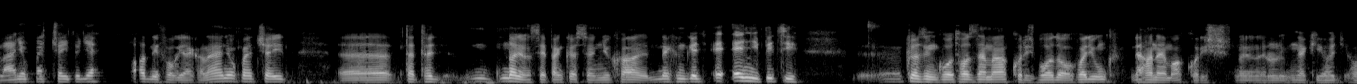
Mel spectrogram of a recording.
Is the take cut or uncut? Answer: cut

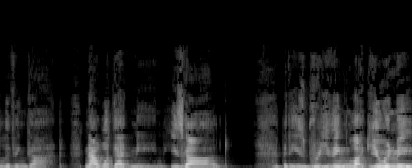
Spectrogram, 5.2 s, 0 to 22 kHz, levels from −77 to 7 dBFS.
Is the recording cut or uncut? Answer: cut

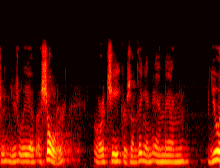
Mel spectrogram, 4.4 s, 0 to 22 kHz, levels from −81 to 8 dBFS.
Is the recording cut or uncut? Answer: uncut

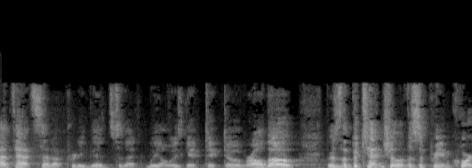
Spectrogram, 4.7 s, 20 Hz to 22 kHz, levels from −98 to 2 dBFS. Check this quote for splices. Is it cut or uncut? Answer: uncut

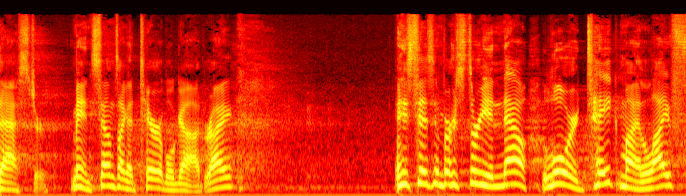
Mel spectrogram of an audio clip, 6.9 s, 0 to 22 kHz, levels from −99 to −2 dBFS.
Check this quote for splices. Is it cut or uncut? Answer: uncut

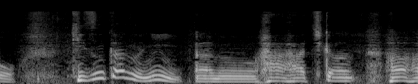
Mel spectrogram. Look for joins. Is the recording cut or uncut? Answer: cut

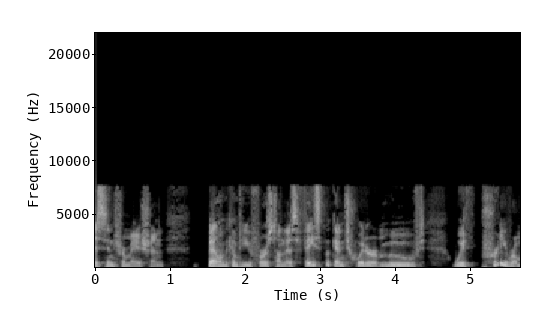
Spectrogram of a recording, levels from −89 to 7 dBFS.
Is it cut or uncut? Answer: uncut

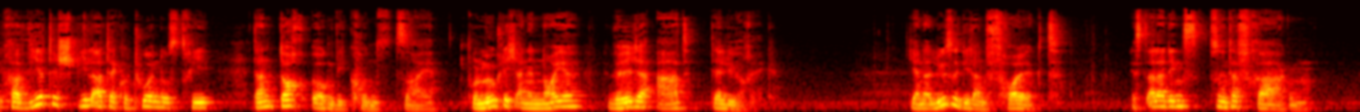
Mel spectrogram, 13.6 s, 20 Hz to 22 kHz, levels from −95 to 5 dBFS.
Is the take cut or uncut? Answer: cut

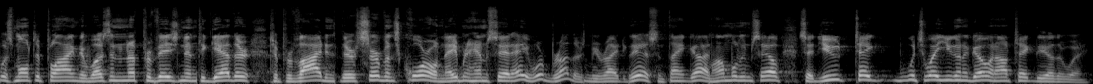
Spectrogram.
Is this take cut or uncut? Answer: cut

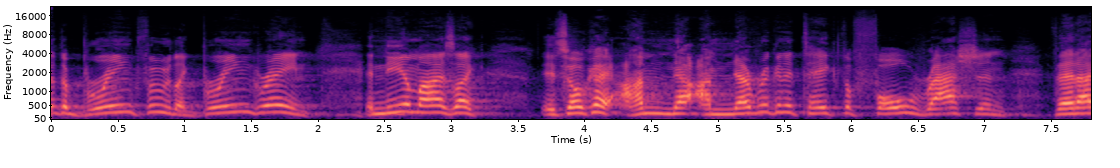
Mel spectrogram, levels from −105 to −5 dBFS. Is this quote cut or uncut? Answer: uncut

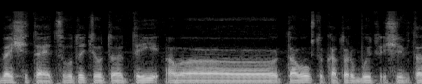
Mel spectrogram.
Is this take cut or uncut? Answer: cut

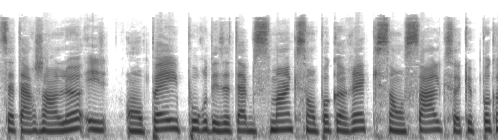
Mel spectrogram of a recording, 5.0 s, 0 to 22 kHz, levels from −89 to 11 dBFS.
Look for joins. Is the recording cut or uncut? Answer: uncut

